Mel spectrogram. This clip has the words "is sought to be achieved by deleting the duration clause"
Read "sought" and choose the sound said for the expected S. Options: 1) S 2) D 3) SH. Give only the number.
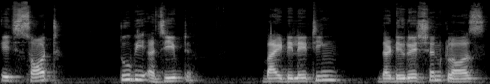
1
